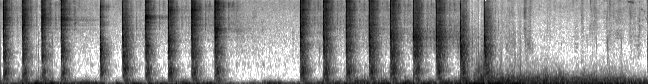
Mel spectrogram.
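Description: Rapid hammer blows on wood, about six a second, while a handrail board is fixed to wooden cabin steps, in two runs with a short break about two seconds in.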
